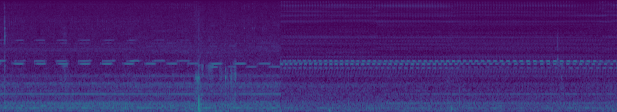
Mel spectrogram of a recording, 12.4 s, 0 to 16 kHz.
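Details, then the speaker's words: Server fans (pump detected, no fan tach signal) emit a thin wavering electronic whistle near 2 kHz over a faint hum; PWM fan coil whine, attributed to PWM control, stops being adjustable. "something is wrong with those fans they're making extremely weird noises the pump is detected but there is no fan signal from the fans the noise is definitely due to the pwm control"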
